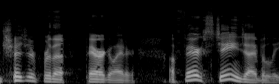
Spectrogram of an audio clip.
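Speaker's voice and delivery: put-on voice of an elderly man. Reading the next game line as asked: impression of the old man. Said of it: "you wanna hear my impression of the old man?".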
